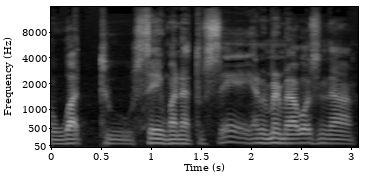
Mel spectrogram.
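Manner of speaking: ordinary talk, nothing marked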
